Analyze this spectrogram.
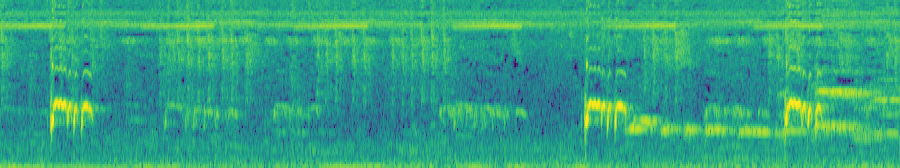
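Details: Actively singing local Zebra Dove with a mellow voice. Three phrases of a bright clipped note and a quick stuttering run of coos come roughly every three seconds, with softer dove notes between.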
